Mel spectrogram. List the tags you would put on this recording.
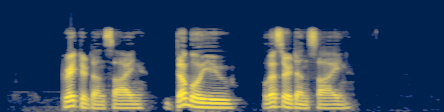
Speech > Solo speech
furry male meme

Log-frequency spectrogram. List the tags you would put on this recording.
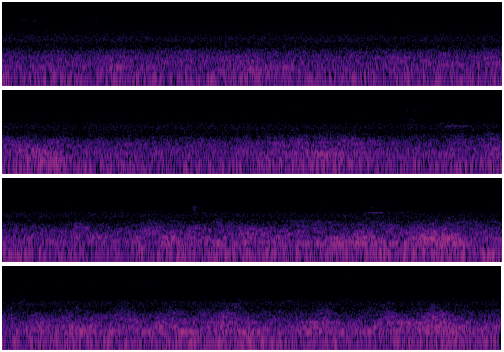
Soundscapes > Nature
data-to-sound alice-holt-forest soundscape sound-installation field-recording weather-data natural-soundscape phenological-recording artistic-intervention raspberry-pi nature Dendrophone modified-soundscape

